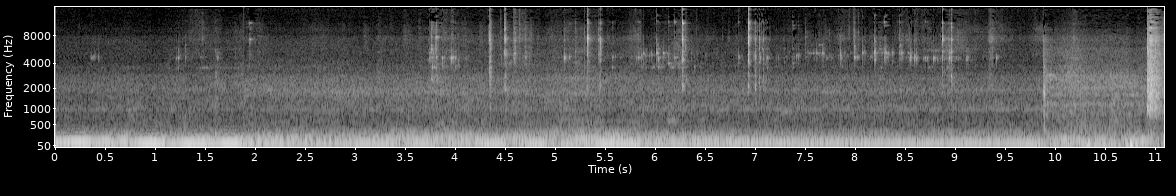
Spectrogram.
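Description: Spanner clinking on the metal fittings of a tractor's CAV diesel injection pump and fuel lift pump: small scattered ticks, then a sharper metal clatter near the end, over a steady low rumble.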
